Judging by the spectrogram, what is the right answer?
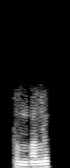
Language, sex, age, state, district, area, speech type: Santali, male, 30-45, West Bengal, Malda, rural, conversation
